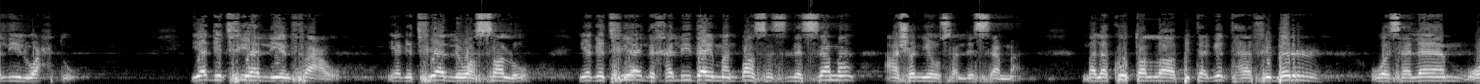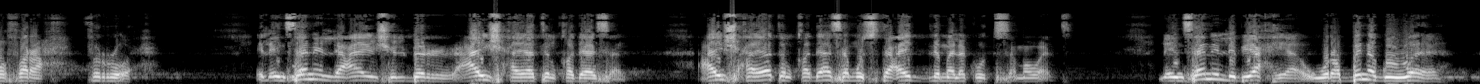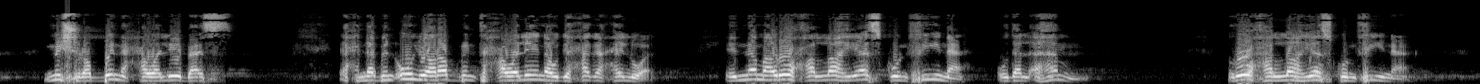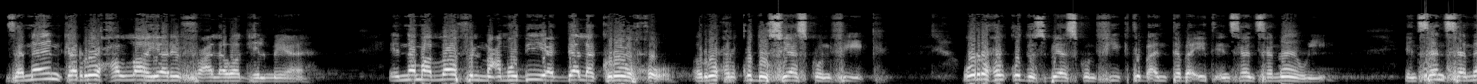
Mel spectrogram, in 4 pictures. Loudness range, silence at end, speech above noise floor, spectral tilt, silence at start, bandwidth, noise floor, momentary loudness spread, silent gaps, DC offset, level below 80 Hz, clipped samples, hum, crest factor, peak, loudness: 4 LU; 0 s; 56 dB; -4 dB/octave; 0 s; 11.5 kHz; -66 dBFS; 11 LU; none; under 0.1%; -48 dBFS; under 0.1%; none; 12 dB; 0 dBFS; -11 LUFS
